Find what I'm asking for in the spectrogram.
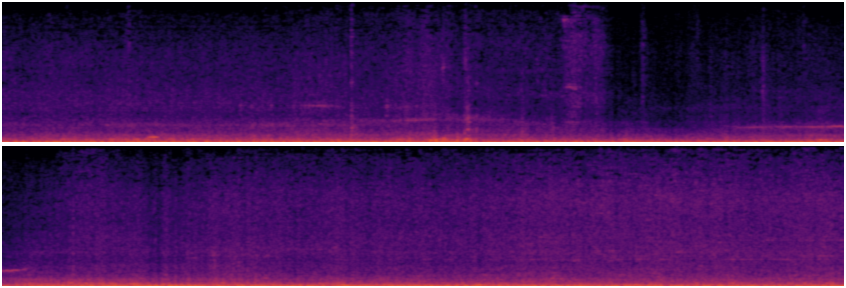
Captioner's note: wind noise increases and decreases and wind whistling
